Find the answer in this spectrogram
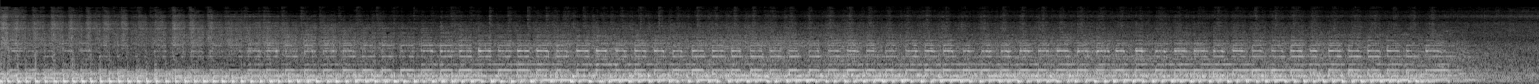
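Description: Southern lion dance percussion: a large drum beaten in a fast, steady roll under crashing cymbals and a ringing gong.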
